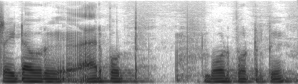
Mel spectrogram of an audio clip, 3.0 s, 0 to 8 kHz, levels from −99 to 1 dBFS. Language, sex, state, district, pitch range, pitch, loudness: Tamil, male, Tamil Nadu, Nilgiris, 95-100 Hz, 100 Hz, -17 LUFS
